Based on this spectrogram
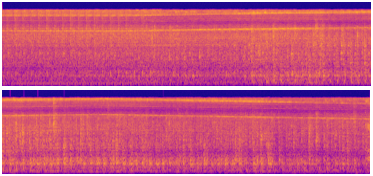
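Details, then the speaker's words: Front-loading washing machine before repair, during spin: hard, rapid thumping about four beats a second that grows louder mid-spin with strong shaking. Caused by a loose top counterweight above the motor. "Hai ini terjadi getaran keras ya ternyata ketika Spin saya coba cek nanti"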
